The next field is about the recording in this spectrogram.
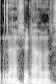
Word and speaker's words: Nostradamus: Nostradamus.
